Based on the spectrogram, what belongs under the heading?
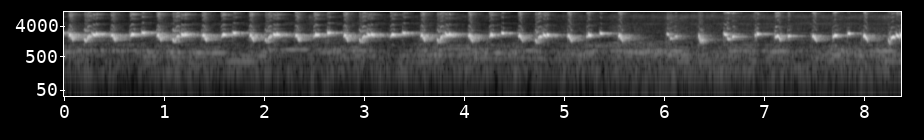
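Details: Sooty-headed bulbul in full persistent song, used as a lure for young birds: quick chains of sharp whistled downslurs and upswept notes, a brief pause near the sixth second, then the rhythm resumes.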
